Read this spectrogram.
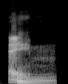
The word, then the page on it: aim: British English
